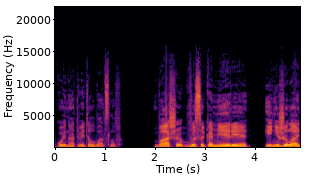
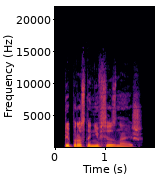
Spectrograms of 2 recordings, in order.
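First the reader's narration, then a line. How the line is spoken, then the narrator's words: Calm. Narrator (Russian): спокойно ответил Вацлав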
